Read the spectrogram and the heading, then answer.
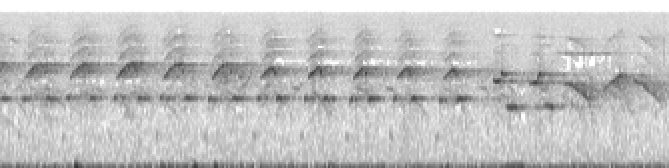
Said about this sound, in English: The drongo's sisisia call often comes just before troops of monkeys emerge from the forest to steal corn.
